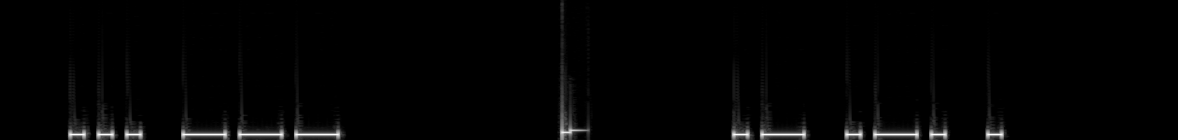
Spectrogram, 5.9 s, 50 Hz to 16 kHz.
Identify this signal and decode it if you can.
Morse code, heard as a keyed tone, about 17 wpm, 700 Hz. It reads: SO ARE
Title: Sentences from Top 100 Words - New Word Drill - 17wpm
